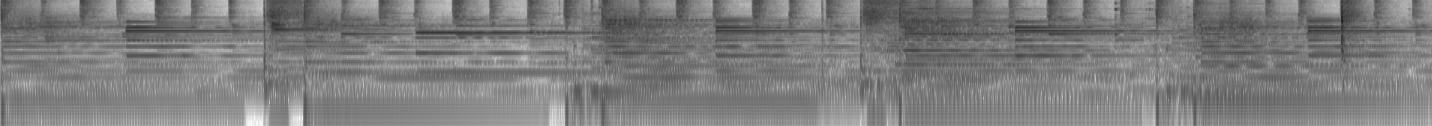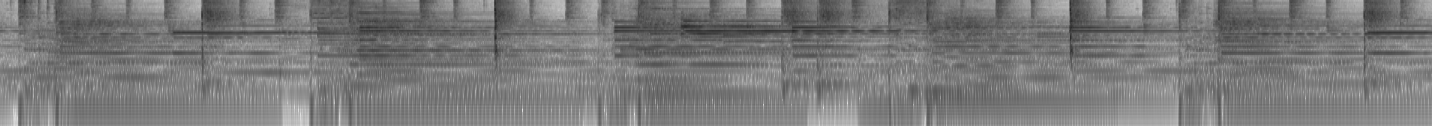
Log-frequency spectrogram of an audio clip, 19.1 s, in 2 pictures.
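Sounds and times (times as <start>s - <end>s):
acoustic guitar: 0.0s - 19.0s.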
